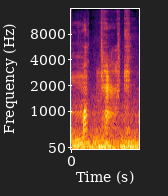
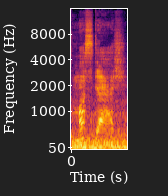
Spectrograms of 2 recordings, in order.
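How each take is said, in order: First: The word is pronounced with a Thai accent. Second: The word is pronounced in standard English. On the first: "she calls it a muktak" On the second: "I think she means mustache"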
